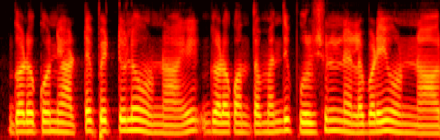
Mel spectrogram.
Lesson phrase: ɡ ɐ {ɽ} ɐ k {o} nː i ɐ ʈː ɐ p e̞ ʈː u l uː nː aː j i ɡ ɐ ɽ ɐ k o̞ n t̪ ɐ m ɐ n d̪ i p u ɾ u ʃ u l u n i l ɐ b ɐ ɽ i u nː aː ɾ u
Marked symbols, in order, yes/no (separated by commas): yes, yes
